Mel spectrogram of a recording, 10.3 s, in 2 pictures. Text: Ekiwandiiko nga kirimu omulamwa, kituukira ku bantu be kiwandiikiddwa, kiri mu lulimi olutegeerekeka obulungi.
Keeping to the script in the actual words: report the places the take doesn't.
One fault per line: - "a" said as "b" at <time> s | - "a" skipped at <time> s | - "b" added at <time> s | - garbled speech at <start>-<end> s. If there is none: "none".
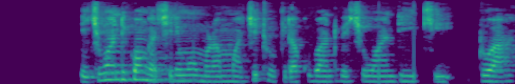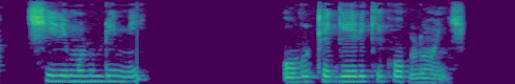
none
